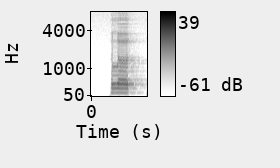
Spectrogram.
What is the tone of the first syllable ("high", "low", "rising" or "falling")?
high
